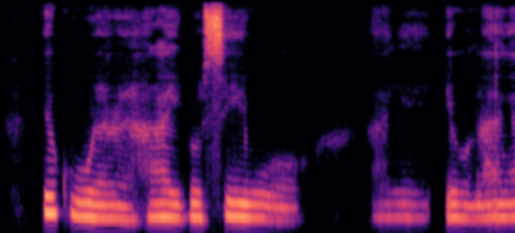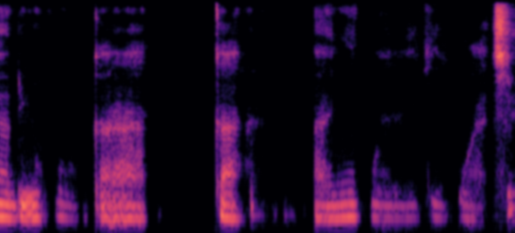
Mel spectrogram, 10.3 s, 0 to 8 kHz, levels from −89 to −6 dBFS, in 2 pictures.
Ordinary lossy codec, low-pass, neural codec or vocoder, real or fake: none; none; codec, 16 kHz, 4 kbps, FunCodec, trained on Chinese and English, 50 frames a second; fake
